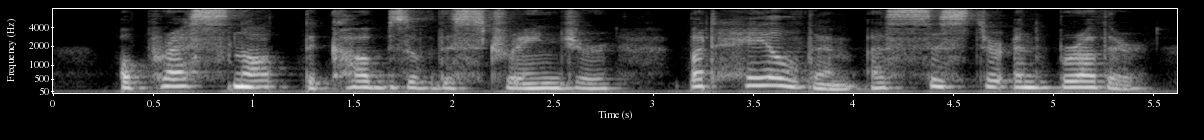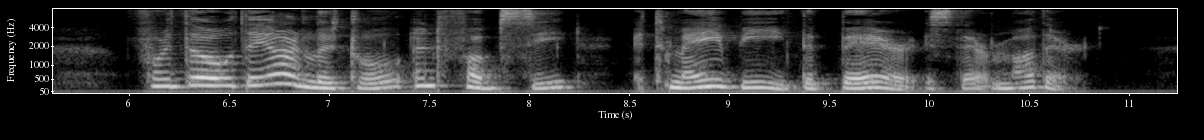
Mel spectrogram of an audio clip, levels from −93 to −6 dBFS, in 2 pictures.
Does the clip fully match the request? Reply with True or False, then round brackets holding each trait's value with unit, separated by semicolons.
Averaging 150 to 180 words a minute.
True (155 wpm)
